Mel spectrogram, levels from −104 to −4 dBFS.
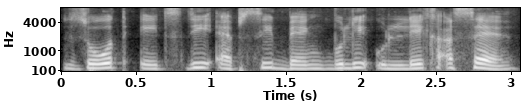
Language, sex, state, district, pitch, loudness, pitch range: Assamese, female, Assam, Hailakandi, 190 Hz, -18 LUFS, 180-210 Hz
